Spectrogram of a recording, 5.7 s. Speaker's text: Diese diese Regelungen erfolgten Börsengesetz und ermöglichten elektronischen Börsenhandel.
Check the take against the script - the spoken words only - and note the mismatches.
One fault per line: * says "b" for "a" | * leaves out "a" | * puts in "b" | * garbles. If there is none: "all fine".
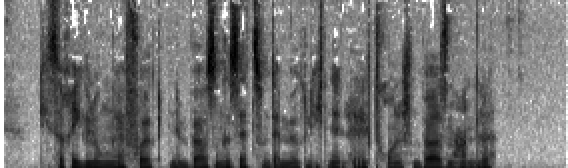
* leaves out "diese"
* puts in "im"
* puts in "den"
